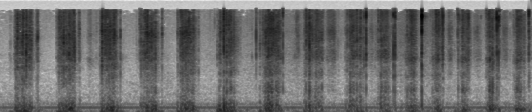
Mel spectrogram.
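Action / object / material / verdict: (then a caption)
scrape / cellulose sponge with scouring pad / cellulose foam / none. A double-edge metal razor blade scratches a dry, hand-sized yellow cellulose foam kitchen sponge with a scouring pad. The result is a quick series of rough, bright rasping scrapes at an uneven rhythm of about two or three per second, over a steady low hum.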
